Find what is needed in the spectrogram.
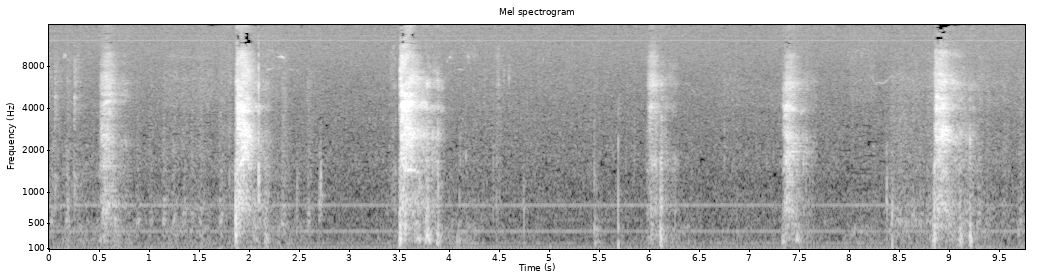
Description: This my little kitty, she has a strang sneezing she does when she wakes up from a nap. It looks like she is choking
